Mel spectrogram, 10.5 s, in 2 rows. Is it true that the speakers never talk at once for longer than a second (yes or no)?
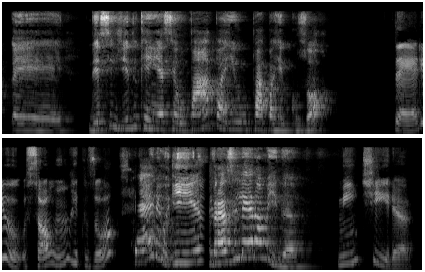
yes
